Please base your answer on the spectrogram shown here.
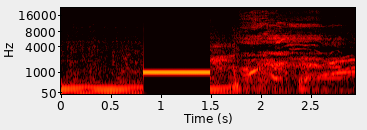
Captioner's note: beep; laughing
